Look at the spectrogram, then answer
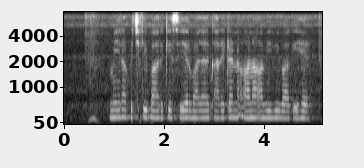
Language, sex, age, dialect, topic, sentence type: Hindi, female, 18-24, Kanauji Braj Bhasha, banking, statement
